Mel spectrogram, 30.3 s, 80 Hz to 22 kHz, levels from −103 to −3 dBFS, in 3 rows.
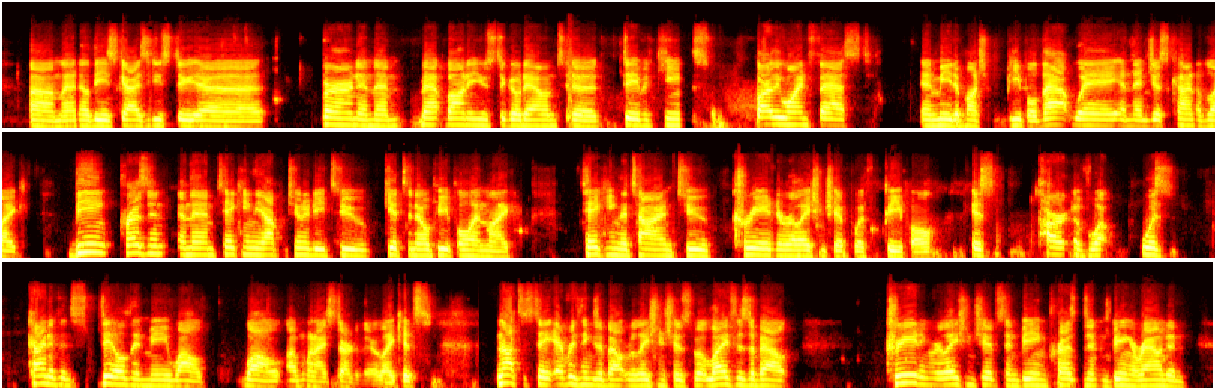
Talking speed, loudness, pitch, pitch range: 190 wpm, -19 LUFS, 155 Hz, 145-170 Hz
